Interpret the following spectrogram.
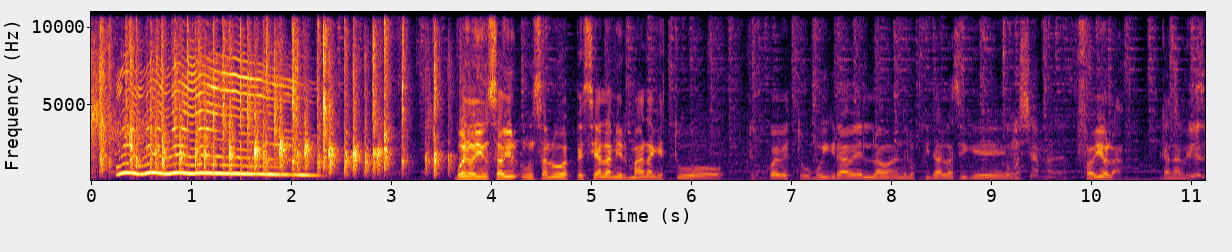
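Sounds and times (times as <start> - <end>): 
applause: 0.0 - 3.8
speech: 3.6 - 11.1.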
